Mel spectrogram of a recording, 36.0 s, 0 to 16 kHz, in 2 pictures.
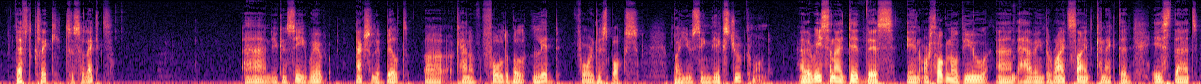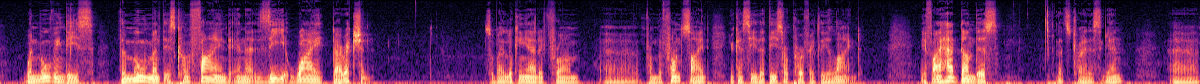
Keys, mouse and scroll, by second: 1.8 click, 3.0 middle click, 4.5-5.2 scroll down 1, 5.2 middle click, 9.5-11.5 scroll up 1, 15.3 3, 16.4-16.8 scroll down 2, 17.0-17.3 scroll up 1, 25.4 middle click, 27.8 1, 32.1 middle click, 32.5 scroll down 1, 33.3 ctrl+z, 34.7 middle click.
